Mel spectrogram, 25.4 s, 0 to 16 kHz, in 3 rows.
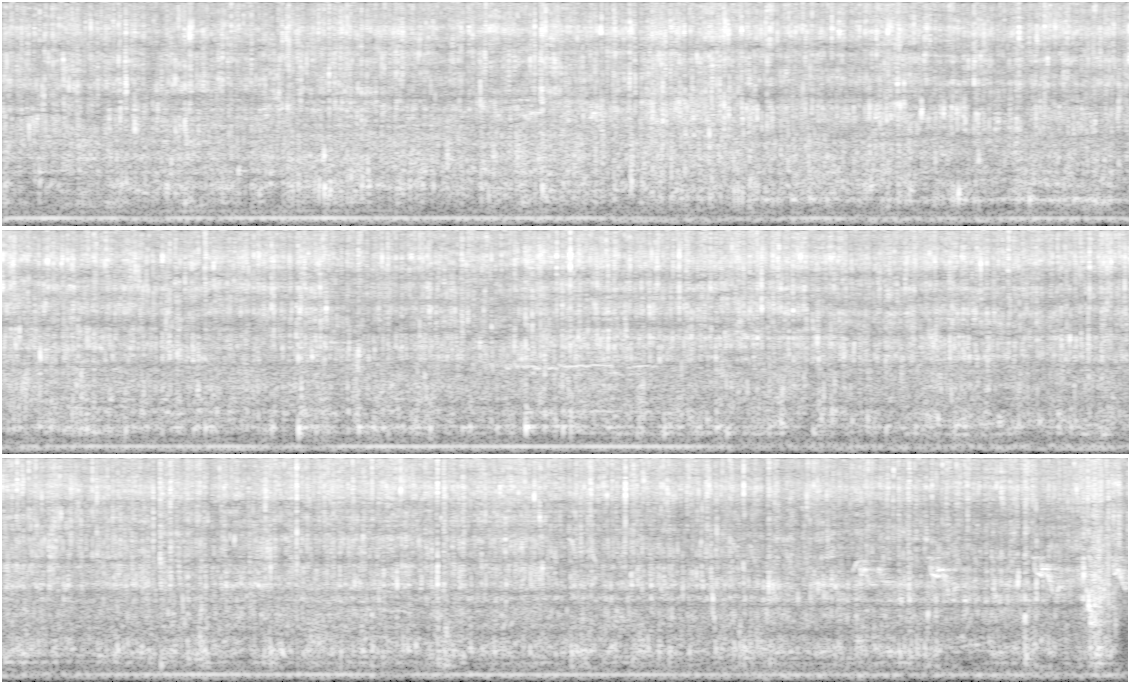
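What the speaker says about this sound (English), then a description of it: "Fill up these 3 buckets so I don't have to walk quite as far to get the water." Steady rushing of water pouring into buckets, continuous and fairly close, with a low hum underneath and no talking.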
